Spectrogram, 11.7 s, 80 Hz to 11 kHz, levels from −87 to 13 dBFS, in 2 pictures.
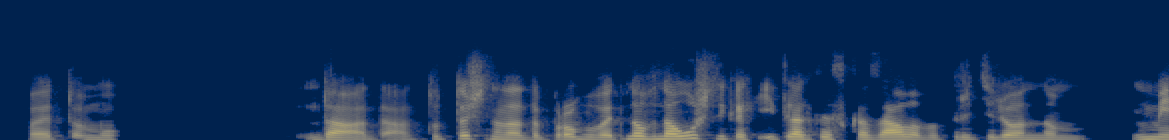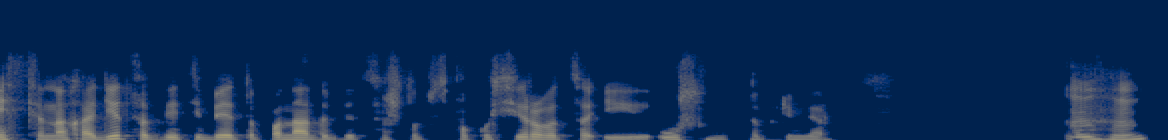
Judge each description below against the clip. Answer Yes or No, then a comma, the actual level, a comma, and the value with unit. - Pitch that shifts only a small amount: No, average, 3.0 semitones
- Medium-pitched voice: Yes, medium, 160 Hz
